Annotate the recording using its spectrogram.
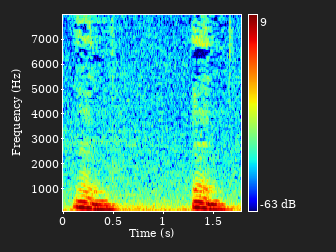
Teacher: the back part of the tongue stretches up towards the soft pallet · To make this sound, the back part of the tongue stretches up towards the soft palate. Oo, oo. The front part of the tongue remains down, lightly touching or just behind the bottom front teeth. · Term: O as in Buu vowel, oo as in boo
